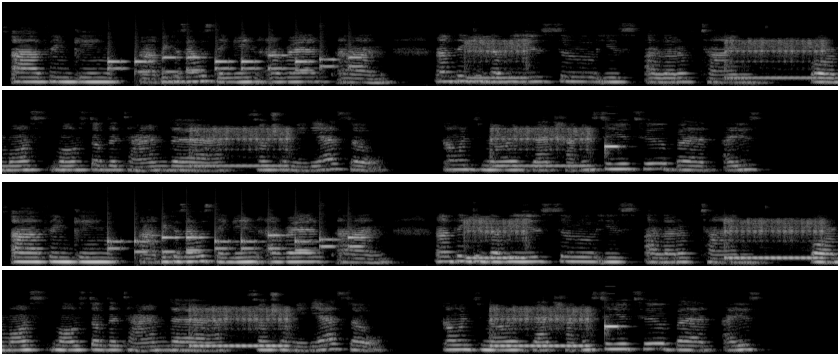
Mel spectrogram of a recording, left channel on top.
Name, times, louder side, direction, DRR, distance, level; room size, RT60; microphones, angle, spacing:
voice 1, 0.1-3.8 4.1-7.6 8.1-12.1 12.8-15.9, right 4 dB, 30° right, -3 dB, 0.7 m, -30 dB
Telephone, 1.0-3.6 4.6-5.2 7.2-8.2 10.2-11.2 13.2-14.5, right 3 dB, 55° right, 0.9 m, -29 dB
2.4 x 2.4 x 2.2 m, 0.24 s
head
